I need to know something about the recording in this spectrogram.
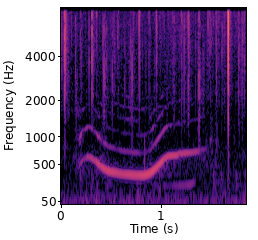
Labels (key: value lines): label: biophony
recorder: SoundTrap 300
